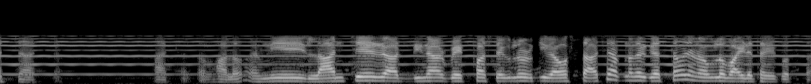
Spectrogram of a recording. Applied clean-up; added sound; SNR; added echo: none; Bowed string instrument; 11 dB; none.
